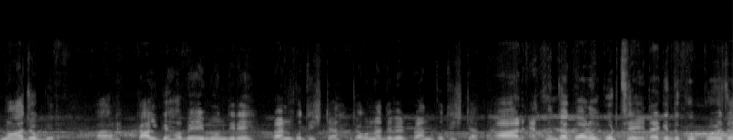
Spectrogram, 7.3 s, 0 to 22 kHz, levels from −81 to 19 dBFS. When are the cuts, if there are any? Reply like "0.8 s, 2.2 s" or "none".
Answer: 4.8 s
